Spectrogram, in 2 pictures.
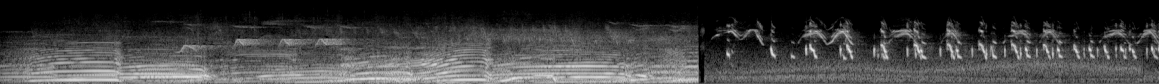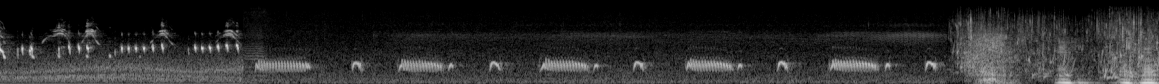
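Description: A herd of Hereford cattle mooing, many overlapping low calls for about seven seconds. Then emperor penguin chicks giving rapid high rising whistles, about three a second. In the last third comes a run of short, evenly spaced calls of another animal, about one a second.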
